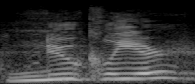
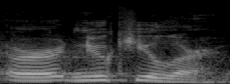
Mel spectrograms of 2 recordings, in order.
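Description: First: "Nuclear" said NOO-klee-er, three clear syllables, with a laugh; carefully saying "Nuclear" as noo-klee-er, rising at the end. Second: "nuclear" said NOO-kyoo-ler, slowly, the folksy variant; slow, deliberate "nuclear" as noo-kyu-ler; nucular variant. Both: Shown as a demonstration. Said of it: "I can't even say it".

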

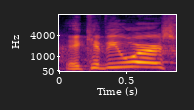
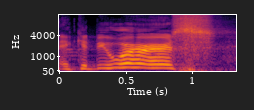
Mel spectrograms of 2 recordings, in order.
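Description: First: Higher and louder, laughing it out; laughing exclamation, pitched up. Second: Slowed down, chuckling through it; drawn out with a laugh; a slow chuckling aside; slow amused aside. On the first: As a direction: burst out laughing at the line. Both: Real, not acted.

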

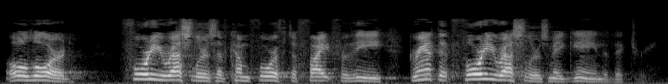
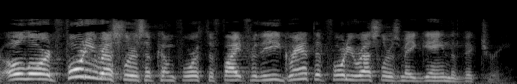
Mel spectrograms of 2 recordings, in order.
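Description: First: Loud earnest prayer cry. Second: High, loud roaring prayer; roared with more vigor. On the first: Freezing soldiers crying out to God, loud fervent prayer. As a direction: lift the prayer up to the Lord. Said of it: "began to cry out now". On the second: Forty soldiers on the ice praying, high loud roar. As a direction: roar it out like a legion. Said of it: "roared with more vigor". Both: Acted.

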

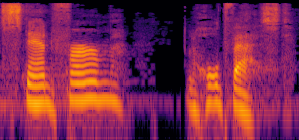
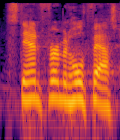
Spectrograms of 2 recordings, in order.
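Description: First: Slow, weighty reading. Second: Said in the usual way. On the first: Shown as a demonstration. Preacher giving the opening message, slow and solemn. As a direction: stretch hold fast out slowly and softly.

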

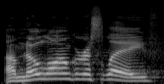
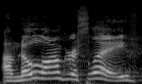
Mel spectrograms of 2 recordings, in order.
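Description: First: Higher, louder triumphant proclamation; mock the proud Israelites; preacher mocking Israelites' boast, high and loud; mocking freed slave. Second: Higher, louder triumphant proclamation; mock the proud Israelites again with a wink; preacher mocking Israelites' boast, high and loud; mocking freed slave. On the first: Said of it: "let me make fun of them". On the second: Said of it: "Let me go back over here".

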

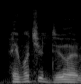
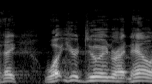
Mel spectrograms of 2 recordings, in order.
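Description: First: Soft, gentle warning; said in love. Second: Loud, bold warning; bold prophet. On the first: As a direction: ease into it softly, like a caring friend. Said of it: "if they do it in love". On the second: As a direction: call them out boldly, like a prophet. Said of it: "would come in boldness". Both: Retold or imitated.

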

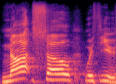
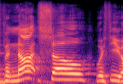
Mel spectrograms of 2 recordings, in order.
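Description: First: Each word of "Not so with you" spaced and loud, stress on "not"; "Not so with you" said slowly, louder, with weight on "not"; slow emphatic declaration. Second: "But not so with you" slow and loud with stress on "not"; a congregation line with "not" punched; slow emphatic reading. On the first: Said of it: "I want you to say that with me". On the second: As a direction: read "But not so with you" slowly, leaning on "not". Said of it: "Say that again". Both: Shown as a demonstration.

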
